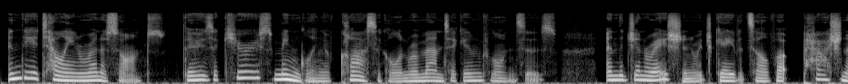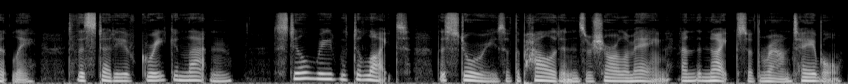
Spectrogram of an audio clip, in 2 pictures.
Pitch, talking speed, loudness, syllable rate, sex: 180 Hz, 165 wpm, -18 LUFS, 5.3 syllables/s, female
